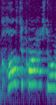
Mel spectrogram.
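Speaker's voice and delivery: high-pitched imitation of a brother's call; calling back. Brother reminding little sister about the garage, calling back. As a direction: mimic someone hollering an order from another room.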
